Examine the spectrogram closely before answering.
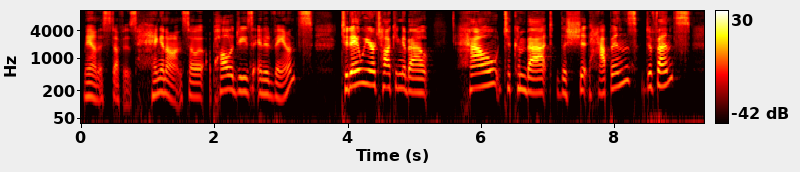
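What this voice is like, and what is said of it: Odd-sounding sick voice. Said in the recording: “If my voice sounds odd, it's because I've been struggling with bronchitis since the day after Christmas.”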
